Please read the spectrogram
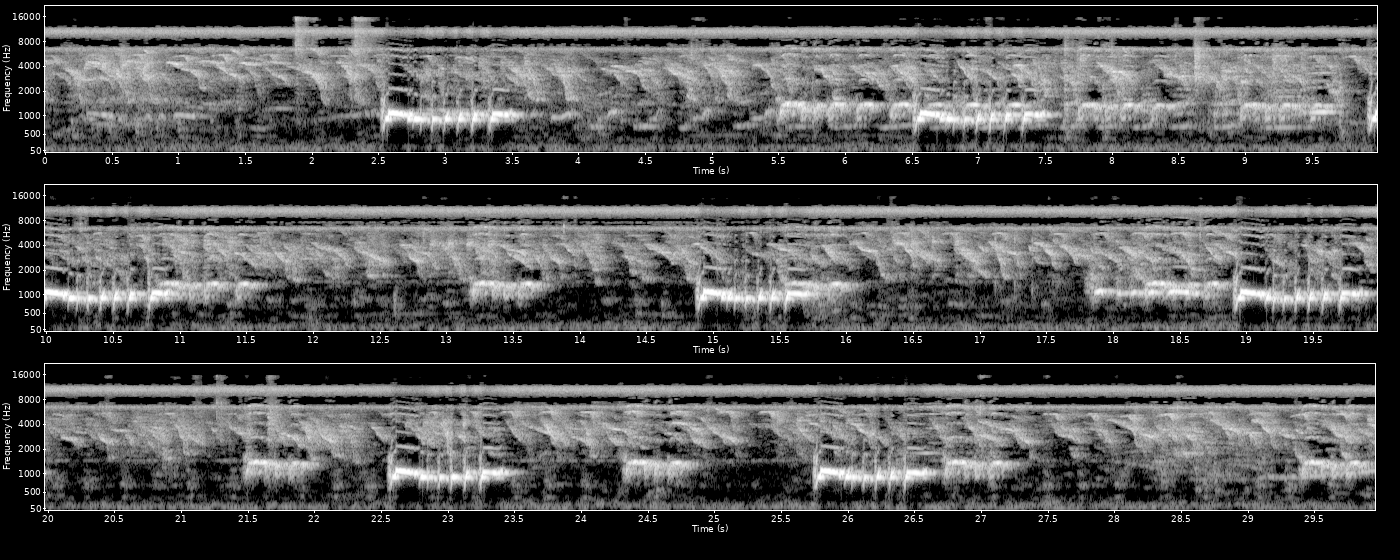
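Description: Male zebra dove cooing its rolling, staccato call over and over, a phrase about every two to three seconds, with shorter higher notes in between. Other birds chirp constantly in the background.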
